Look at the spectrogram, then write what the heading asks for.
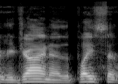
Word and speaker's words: Regina: Yes, that's right, Regina, the place that rhymes with fun.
